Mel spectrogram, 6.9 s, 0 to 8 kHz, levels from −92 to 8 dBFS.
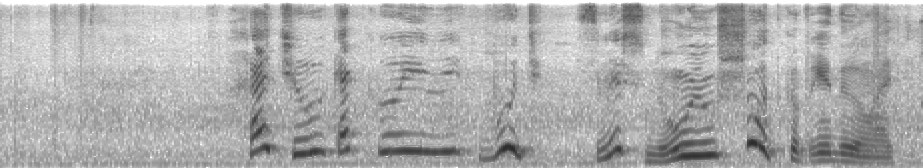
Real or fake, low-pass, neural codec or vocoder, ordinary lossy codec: fake; 7.2 kHz; vocoder, 44.1 kHz, 128 mel bands every 512 samples, BigVGAN v2; none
